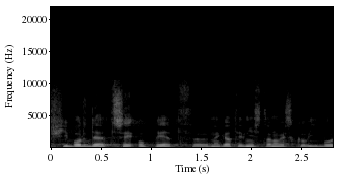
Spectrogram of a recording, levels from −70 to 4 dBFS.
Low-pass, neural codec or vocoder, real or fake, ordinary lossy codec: 10.8 kHz; none; real; MP3, 64 kbps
